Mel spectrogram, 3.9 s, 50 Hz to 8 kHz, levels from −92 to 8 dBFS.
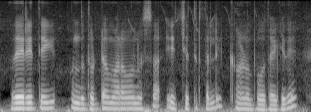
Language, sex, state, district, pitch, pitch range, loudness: Kannada, male, Karnataka, Koppal, 145 Hz, 140-155 Hz, -17 LUFS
